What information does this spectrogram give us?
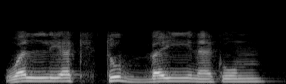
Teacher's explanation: لاحظوا بأن الباء الأولى أدغمت في الثانية يعني دخلت فيها، فأطبقنا الشفتين على باء ساكنة غير مقلقلة وباعدناهما عن باء مفتوحة · Term: الإدغام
